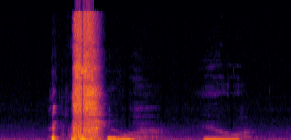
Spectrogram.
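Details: Sharp inhaled catch, then one loud explosive sneeze, followed by a brief voiced sound and a short hum; a deliberately induced single sneeze.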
